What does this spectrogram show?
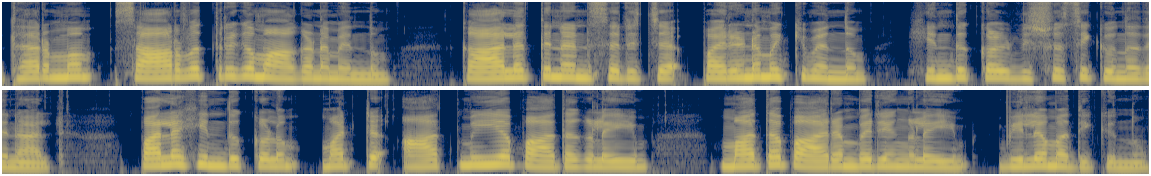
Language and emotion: Malayalam, neutral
